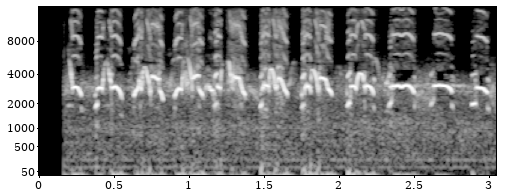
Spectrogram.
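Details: Osprey at a nest on Dunrovin Ranch, 4 April 2014 around 10:57, as the male brings a fish to the female; rapid high whistled chirps, slightly rising then falling, repeated about four times a second in a steady excited series.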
